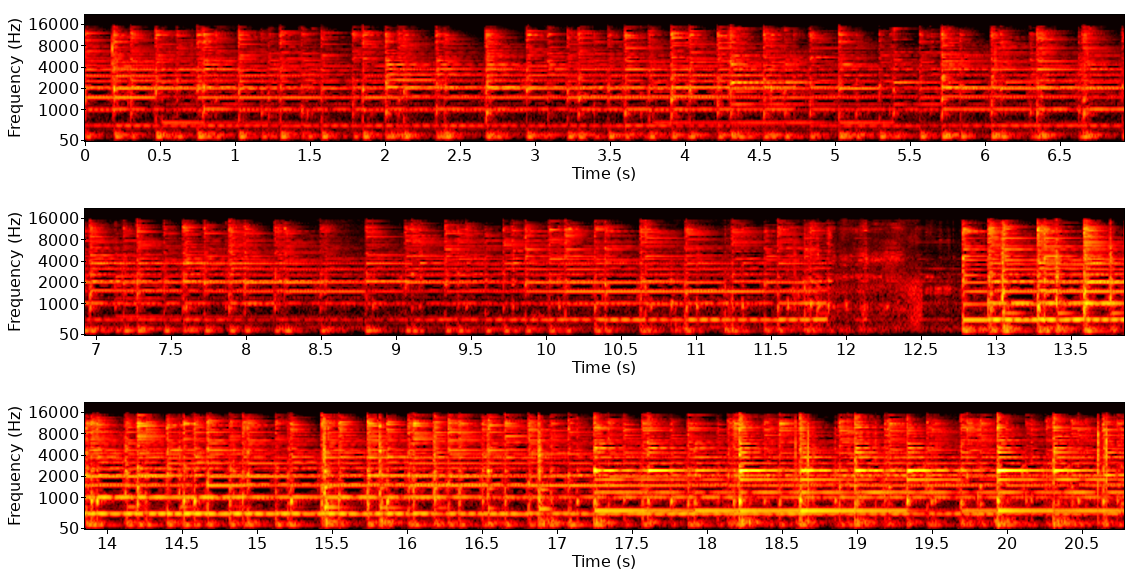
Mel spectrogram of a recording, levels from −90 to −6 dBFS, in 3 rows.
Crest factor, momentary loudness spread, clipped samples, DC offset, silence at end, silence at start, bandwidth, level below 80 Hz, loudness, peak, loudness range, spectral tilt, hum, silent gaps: 26 dB; 15 LU; under 0.1%; under 0.1%; 0 s; 0 s; 15.5 kHz; -82 dBFS; -29 LUFS; -6 dBFS; 12 LU; -0.5 dB/octave; none; none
